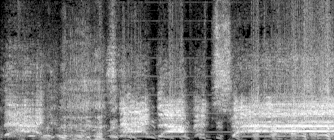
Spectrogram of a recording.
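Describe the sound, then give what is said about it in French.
A man screams loudly and continuously, his raw, straining voice rising and breaking over a few seconds, overpowering, with some background noise underneath. “Non, non, mais quand je crie, il faut crier loin.”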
